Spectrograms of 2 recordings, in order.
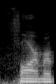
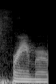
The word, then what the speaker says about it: framer: yeah actually I think I pronounced the name wrong I don't know why I called it farmer but it's framer right framer yep yep and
